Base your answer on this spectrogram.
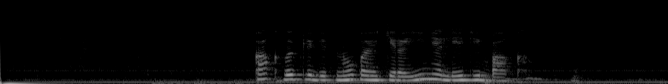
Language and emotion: Russian, neutral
